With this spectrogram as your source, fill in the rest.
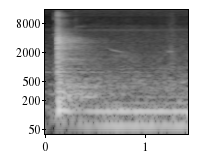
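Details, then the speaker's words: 36-inch Tractor Supply drum fan, bearings repacked the year before and spinning freely: click at switch-on, then steady low electrical hum, blades never move; bad start capacitor, fixed by replacing it. "Can you hear the hum? And the fan blades, they don't do anything. No twitch, no move, no nothing."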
